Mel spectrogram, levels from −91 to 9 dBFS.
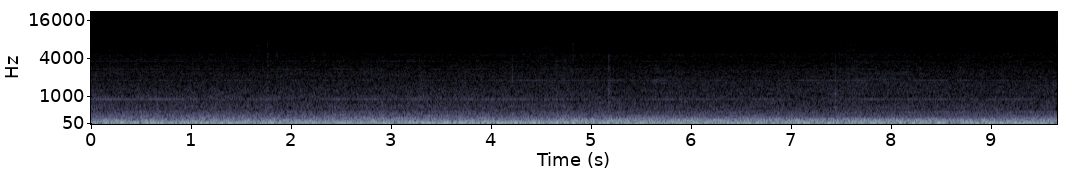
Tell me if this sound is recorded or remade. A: recorded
